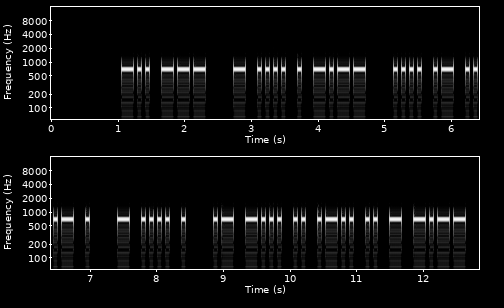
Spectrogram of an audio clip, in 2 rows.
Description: Morse code, heard as a keyed tone, about 20 wpm, 700 Hz. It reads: DO THEY HAVE THE ABILITY
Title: Sentences from Top 1000 Words - Review Part 3 - 20wpm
